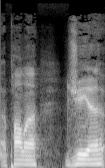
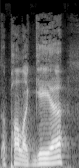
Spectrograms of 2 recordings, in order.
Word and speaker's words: Apologia: I know that our friend, our mutual friend, James White, always makes fun of you mispronouncing Apologia, which he says it should be rightly pronounced Apologia.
